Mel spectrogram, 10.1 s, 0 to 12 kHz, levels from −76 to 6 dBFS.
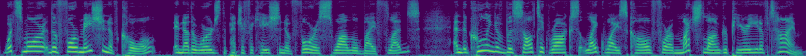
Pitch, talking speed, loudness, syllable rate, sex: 205 Hz, 185 wpm, -17 LUFS, 5.4 syllables/s, female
